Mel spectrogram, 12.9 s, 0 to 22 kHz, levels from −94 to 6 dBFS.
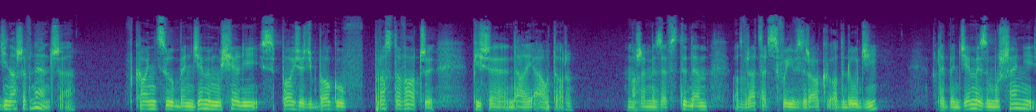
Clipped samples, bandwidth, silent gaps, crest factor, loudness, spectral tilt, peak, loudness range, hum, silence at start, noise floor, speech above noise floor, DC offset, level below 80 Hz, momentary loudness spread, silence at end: under 0.1%; 12.5 kHz; none; 14 dB; -16 LUFS; -4 dB/octave; -2 dBFS; 3 LU; none; 0 s; -58 dBFS; 42 dB; under 0.1%; -54 dBFS; 10 LU; 0 s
